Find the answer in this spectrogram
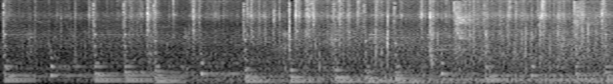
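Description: Background music: a melody of short, separate notes stepping up and down, with scattered faint clicks.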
